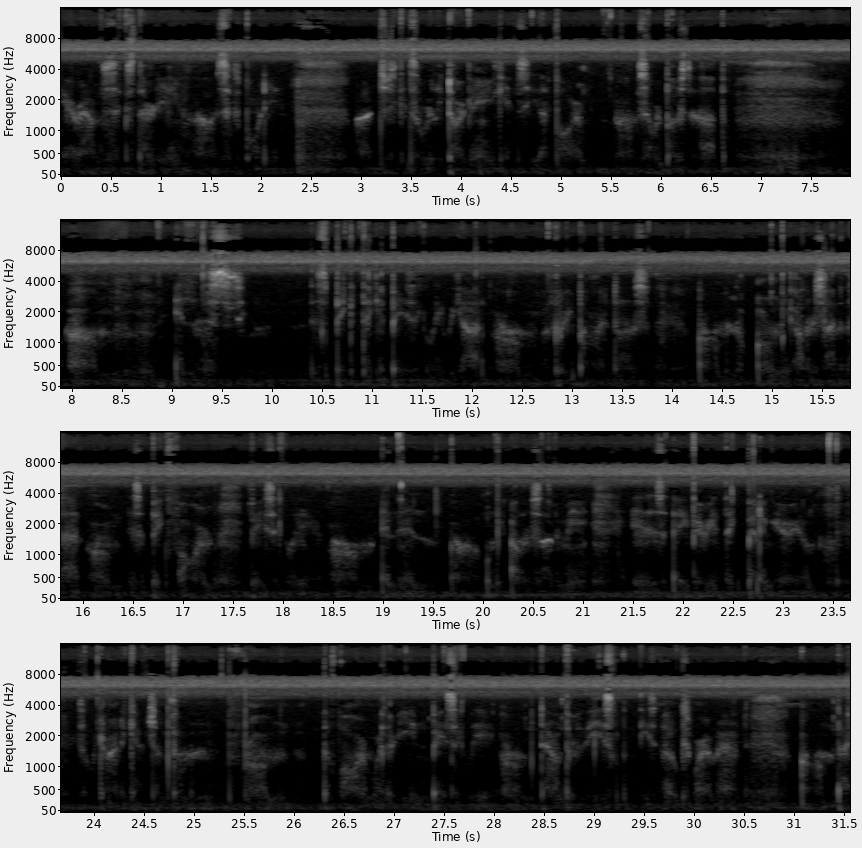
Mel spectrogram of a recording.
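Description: A man whispering close to the microphone in short, hushed phrases, with small clicks throughout. A steady high-pitched tone runs underneath.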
